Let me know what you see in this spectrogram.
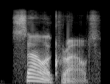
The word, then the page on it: sauerkraut: British English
